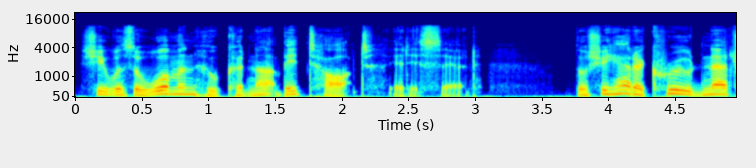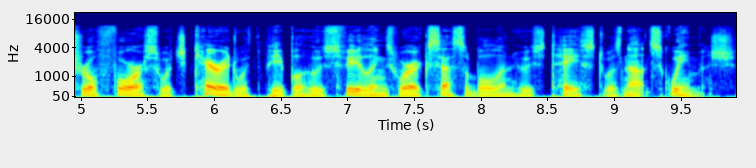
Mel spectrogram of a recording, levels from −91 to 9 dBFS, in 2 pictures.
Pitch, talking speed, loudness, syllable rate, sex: 120 Hz, 200 wpm, -21 LUFS, 5.4 syllables/s, male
